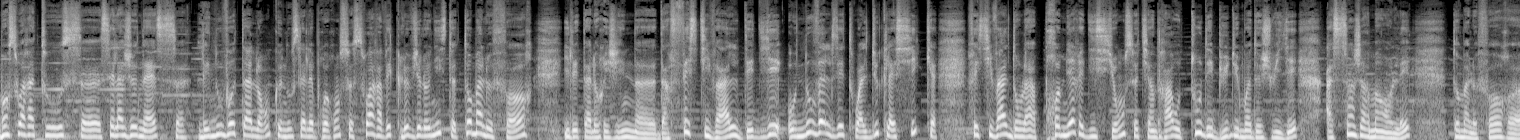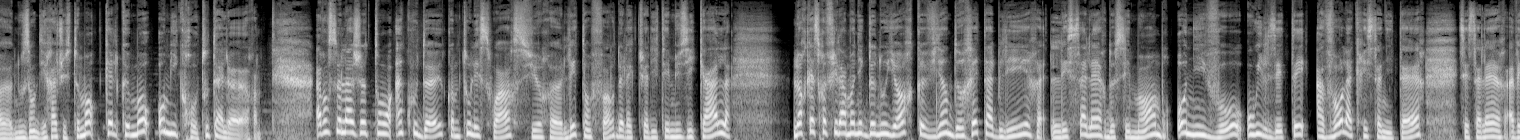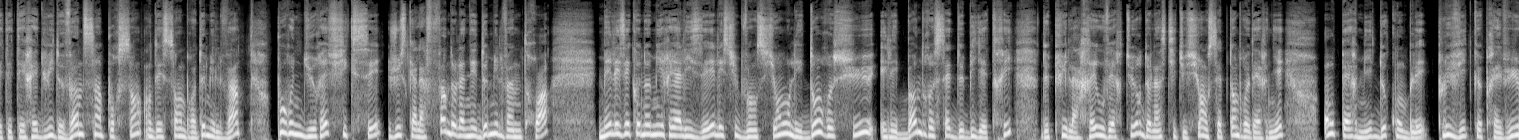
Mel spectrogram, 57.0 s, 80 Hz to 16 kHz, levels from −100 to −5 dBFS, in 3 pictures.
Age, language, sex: 50-69, French, female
